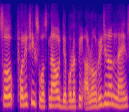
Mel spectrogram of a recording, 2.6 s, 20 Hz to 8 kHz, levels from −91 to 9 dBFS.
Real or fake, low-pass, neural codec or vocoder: fake; 7.2 kHz; codec, 16 kHz, about 1 kbps, DyCAST, with the encoder's durations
